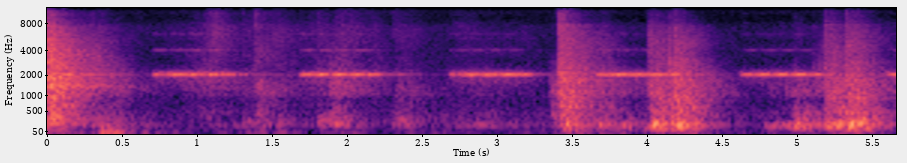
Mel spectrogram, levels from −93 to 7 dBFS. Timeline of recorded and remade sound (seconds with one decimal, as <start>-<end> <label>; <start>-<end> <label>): 0.0-2.4 recorded; 2.4-4.6 remade; 4.6-5.7 recorded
